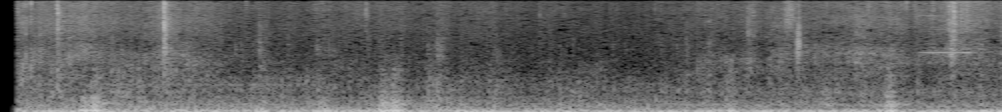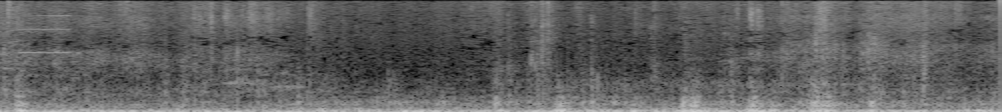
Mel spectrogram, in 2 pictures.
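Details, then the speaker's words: Ford Fusion driving over rough and mildly potholed streets: loud, irregular hollow clunks ("ploc ploc") from the suspension over steady road rumble. "Você viu que em linha reta a gente passou numa rua aqui é esburacada, uma rua é ruim mas também na rua que estava mais é que não tinha tanto buraco, ele fez também esse ploc ploc, esse barulho chato aí, muito alto."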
